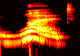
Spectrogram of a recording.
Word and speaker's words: would: Guys, we write would. We don't say would. We say would.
